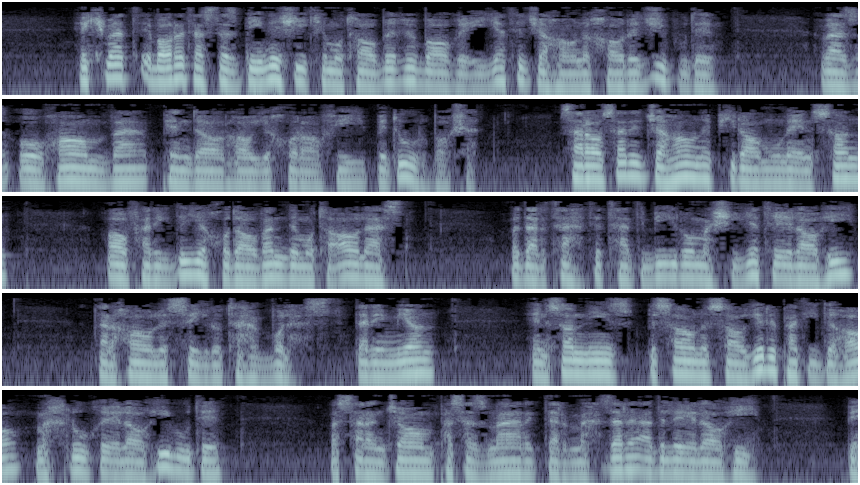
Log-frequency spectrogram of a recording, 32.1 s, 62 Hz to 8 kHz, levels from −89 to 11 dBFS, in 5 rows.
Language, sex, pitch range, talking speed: Persian, male, 90-110 Hz, 120 wpm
